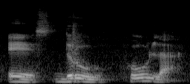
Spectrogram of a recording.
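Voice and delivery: esdrújula split as es-drú-ju-la; syllable by syllable. Shown as a demonstration. Teacher sounding out the word for students, slow separate syllables. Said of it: "La misma palabra esdrújula".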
